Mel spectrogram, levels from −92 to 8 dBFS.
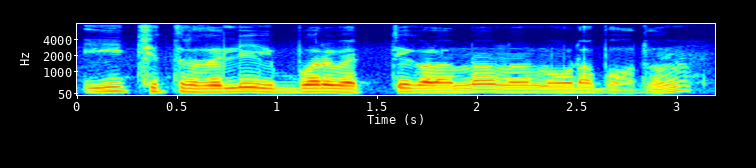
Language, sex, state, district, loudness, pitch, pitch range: Kannada, male, Karnataka, Koppal, -15 LUFS, 145 Hz, 135-155 Hz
